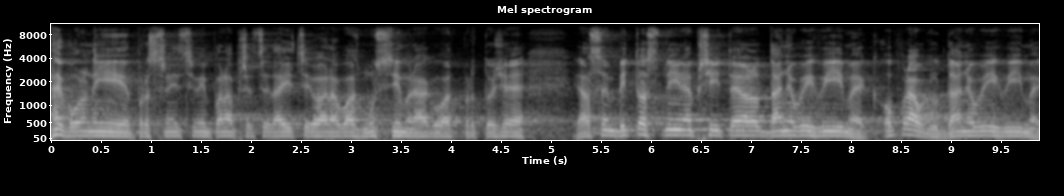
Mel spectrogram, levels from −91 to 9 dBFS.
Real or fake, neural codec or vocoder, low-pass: real; none; 9.9 kHz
